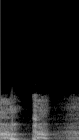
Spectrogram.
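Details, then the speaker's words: Two short, harsh cough bursts with a throaty, rattling sputum sound: productive wet cough, described as typical of pneumonia with copious yellow sputum and fever. "폐렴의 경우는 가래가 많고 누런 가래가 있고 열이 있으면서 기침할 때 가래 소리가 좀 많이 동반되는 것이 특징인데요."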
